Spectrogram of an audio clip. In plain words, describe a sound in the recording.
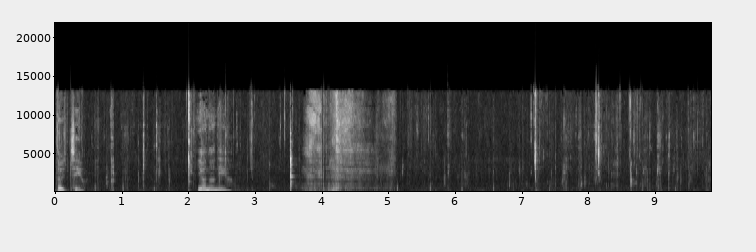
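A young woman chews food wetly and loudly near a microphone.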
